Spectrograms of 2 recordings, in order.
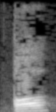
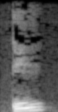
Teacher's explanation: فزمن قا يساوي زمن قو يساوي زمن قي هذا زمن الحركة فإن أضفنا إليه مثله صار بمقدار حركتين أي بمقدار حرفين متحركين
